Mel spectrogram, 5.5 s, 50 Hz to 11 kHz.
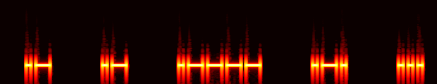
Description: Morse code, heard as a keyed tone, about 20 wpm, spaced as for 10 wpm, 700 Hz. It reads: AA1RS
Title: 109 Lesson 18g - Letter m - Call Signs 20wpm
